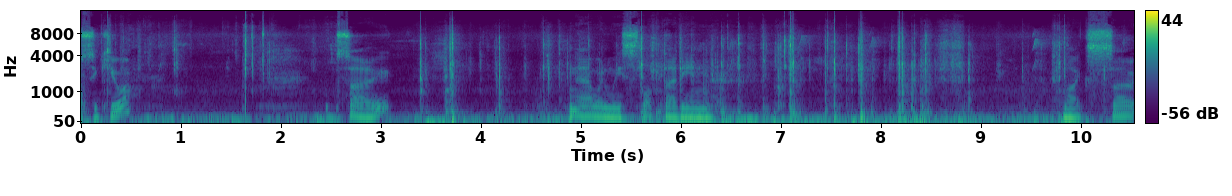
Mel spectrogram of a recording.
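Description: Plastic toy parts click and rattle as they are handled up close.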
